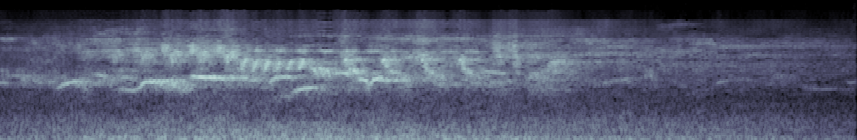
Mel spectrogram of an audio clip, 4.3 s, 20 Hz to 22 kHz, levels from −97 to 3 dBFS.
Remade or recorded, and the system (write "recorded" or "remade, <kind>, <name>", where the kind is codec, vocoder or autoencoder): remade, autoencoder, DAC-VAE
